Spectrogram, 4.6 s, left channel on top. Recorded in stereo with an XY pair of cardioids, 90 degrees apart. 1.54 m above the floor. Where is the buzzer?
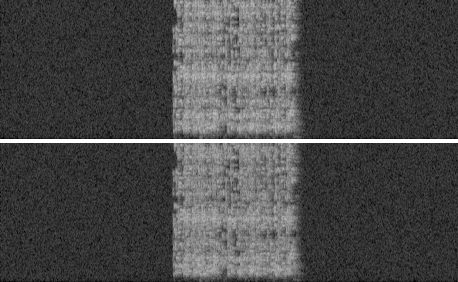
20° left, 1.0 m.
